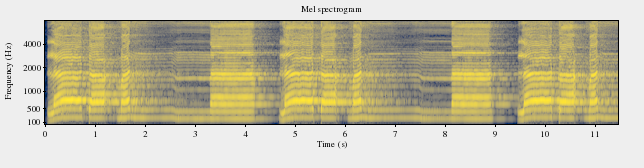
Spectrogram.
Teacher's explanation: kita monyongkan di tengah gunnah. Jadi bahasanya sama dengan SMS, senyum monyong senyum. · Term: ishmam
